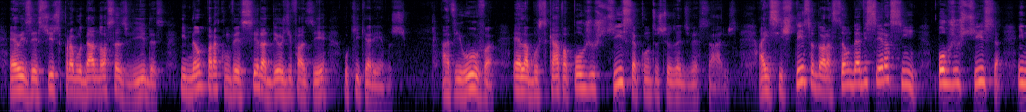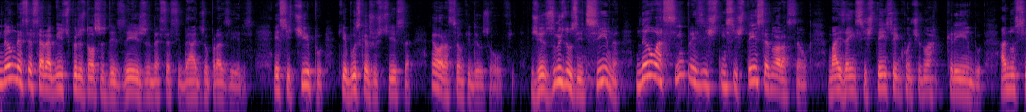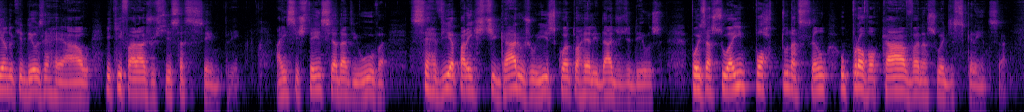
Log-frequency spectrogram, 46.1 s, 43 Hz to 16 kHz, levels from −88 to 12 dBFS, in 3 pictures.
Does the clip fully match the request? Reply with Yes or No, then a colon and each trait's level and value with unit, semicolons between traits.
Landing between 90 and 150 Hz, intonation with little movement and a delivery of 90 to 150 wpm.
No: low, 135 Hz; average, 4.7 semitones; average, 140 wpm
